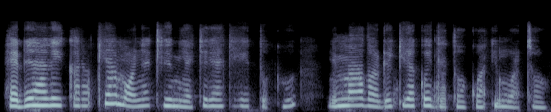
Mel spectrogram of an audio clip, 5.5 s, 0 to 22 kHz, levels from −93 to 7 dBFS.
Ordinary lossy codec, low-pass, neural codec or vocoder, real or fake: none; 9.9 kHz; codec, 44.1 kHz, 2.6 kbps, DAC; fake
